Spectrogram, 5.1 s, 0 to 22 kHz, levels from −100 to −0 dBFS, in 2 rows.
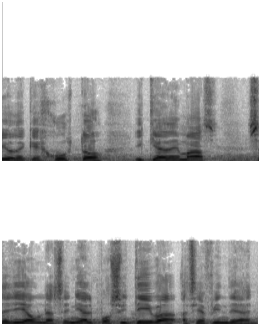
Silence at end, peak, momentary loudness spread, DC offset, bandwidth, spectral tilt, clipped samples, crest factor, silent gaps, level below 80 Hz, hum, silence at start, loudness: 0 s; 0 dBFS; 7 LU; under 0.1%; 12 kHz; -5.5 dB/octave; under 0.1%; 12 dB; none; -52 dBFS; none; 0 s; -12 LUFS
